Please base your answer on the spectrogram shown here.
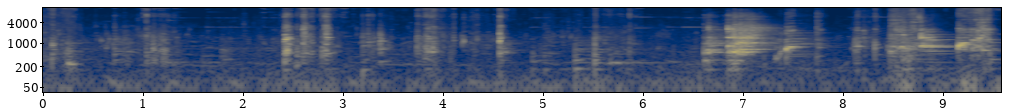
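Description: Dishes being washed by hand: metal pots, plates and utensils clink and clatter in irregular bursts, close and fairly loud, with water sounds and quiet gaps between the knocks.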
